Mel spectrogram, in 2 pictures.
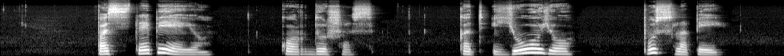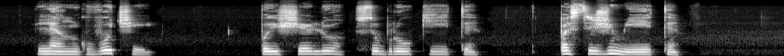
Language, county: Lithuanian, Kaunas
